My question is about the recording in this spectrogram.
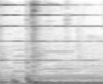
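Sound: bell ringing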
